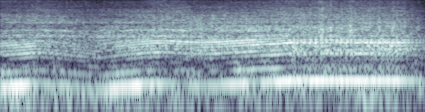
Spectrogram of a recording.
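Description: Chainsaw engine buzzing loudly and continuously for about two seconds, a steady gritty whine that lifts slightly in pitch early on and then holds, with no voices.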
